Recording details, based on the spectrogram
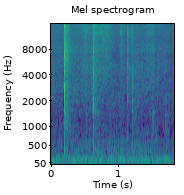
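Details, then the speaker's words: Jetmaster open fire with damp-down drafting, newly lit: sharp irregular crackles and pops about every half second over a low soft rumble, fire drawing and burning properly. "But as you can hear the crackling, that's what we're always aiming for, the crackling."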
